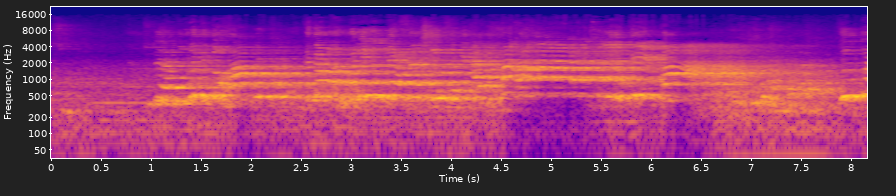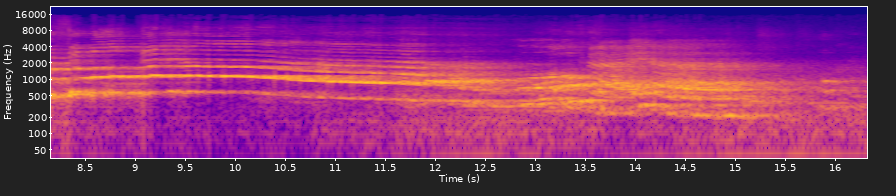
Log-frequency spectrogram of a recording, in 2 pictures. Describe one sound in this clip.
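A young woman sings loudly through a microphone in an echoing hall.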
